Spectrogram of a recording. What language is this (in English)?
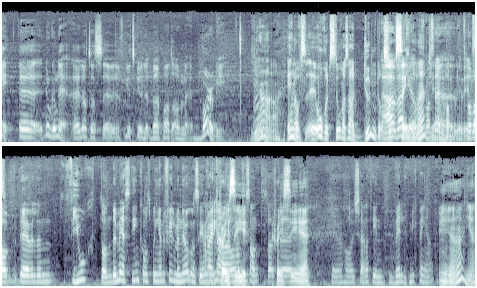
Swedish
